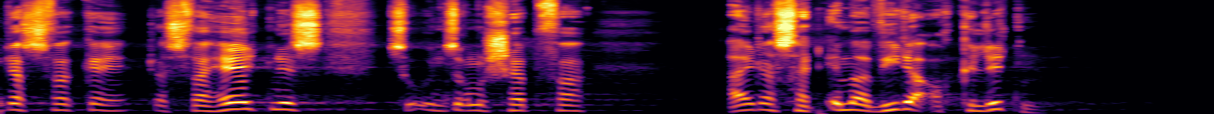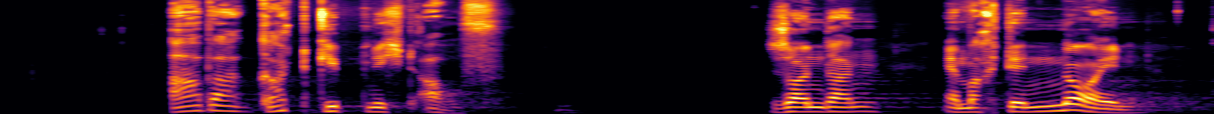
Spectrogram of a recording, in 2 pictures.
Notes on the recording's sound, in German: Predigt am Heiligenabend in der Martin-Luther-Kirche, Detmold.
